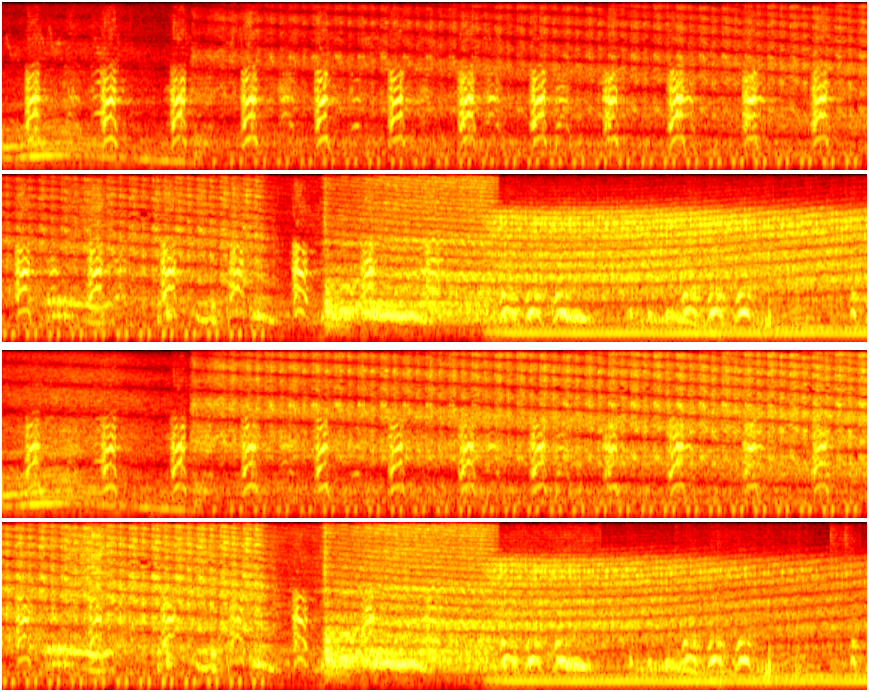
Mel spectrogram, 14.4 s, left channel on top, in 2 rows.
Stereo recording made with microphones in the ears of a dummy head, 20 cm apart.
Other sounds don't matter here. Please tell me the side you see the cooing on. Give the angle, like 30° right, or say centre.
60° right.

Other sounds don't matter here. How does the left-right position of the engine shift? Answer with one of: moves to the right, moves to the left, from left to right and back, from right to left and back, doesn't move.
moves to the left.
